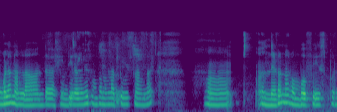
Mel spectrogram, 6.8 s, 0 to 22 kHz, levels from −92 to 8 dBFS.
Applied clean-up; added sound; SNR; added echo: neural mask model Resemble Enhance denoiser.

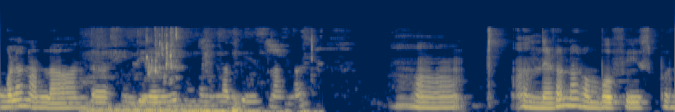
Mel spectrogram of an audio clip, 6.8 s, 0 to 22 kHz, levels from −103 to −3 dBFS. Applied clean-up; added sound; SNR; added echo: classical method Wiener filter.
